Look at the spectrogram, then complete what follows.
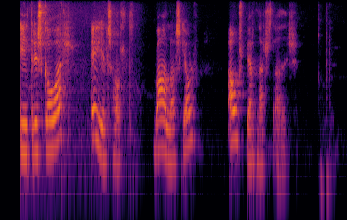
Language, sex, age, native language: Icelandic, female, 20-29, Icelandic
